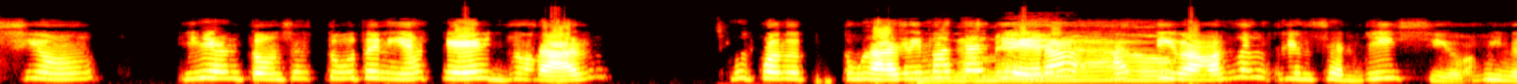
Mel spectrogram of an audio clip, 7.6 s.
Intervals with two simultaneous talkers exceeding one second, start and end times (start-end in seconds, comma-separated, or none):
4.5-6.0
